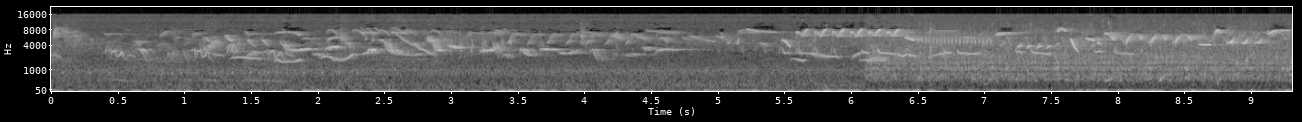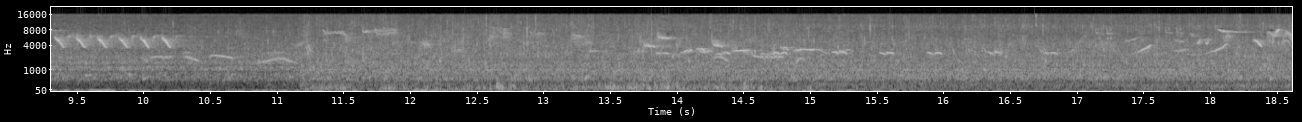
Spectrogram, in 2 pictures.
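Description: Shallow river water rushing over cobbles, a steady wash that grows fuller about six seconds in and again, deeper, about eleven seconds in. Several birds chirp and trill over it, busiest in the first half.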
